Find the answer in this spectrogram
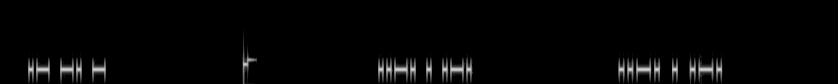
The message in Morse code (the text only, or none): ANT FER FER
